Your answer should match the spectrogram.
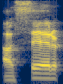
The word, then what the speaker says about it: hacer: A key thing to remember, of course, is that with the verb hacer, it's pronounced hacer, and in this case, we're saying hace falta.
